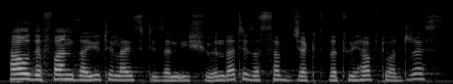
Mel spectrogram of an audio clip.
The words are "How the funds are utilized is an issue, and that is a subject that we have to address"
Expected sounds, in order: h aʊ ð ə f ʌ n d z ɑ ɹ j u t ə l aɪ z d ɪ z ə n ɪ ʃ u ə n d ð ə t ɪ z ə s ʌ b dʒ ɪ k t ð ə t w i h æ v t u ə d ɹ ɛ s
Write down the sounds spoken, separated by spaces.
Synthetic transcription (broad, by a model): h aʊ ð ə f ʌ n d z ɑ ɹ j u t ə l aɪ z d ɪ z ə n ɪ ʃ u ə n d ð ə t ɪ z ə s ʌ b dʒ ɪ k t ð ə t w i h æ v t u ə d ɹ ɛ s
